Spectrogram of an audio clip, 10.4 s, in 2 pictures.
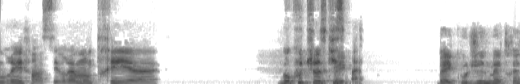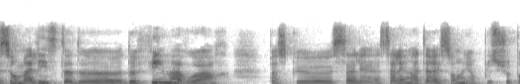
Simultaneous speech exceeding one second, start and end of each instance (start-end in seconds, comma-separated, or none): none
